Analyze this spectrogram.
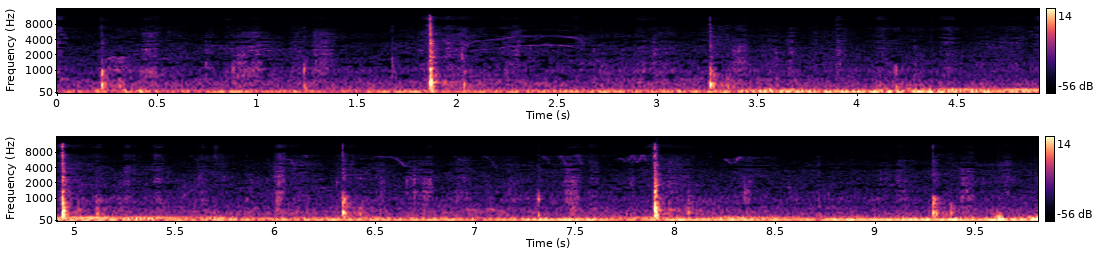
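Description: Tennis ball hit back and forth in a baseline rally: three loud racket strokes about three seconds apart, with fainter hits from the far end of the court between them. A steady low rumble lies underneath.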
